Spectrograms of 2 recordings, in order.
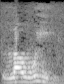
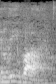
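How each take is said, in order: First: The middle consonant is a W sound. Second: The middle consonant is a V sound. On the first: "that V sound wasn't there. So it was Lawi" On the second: "Say Levi"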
